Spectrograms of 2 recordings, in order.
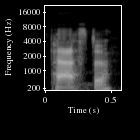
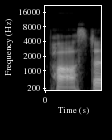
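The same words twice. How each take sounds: First: The first vowel is a hard a. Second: The first vowel is a soft a. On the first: The speaker calls it right. "our A's are typically hard" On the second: The speaker calls it wrong. "It's not pasta"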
